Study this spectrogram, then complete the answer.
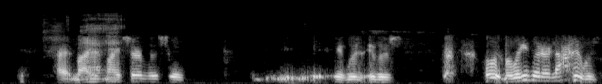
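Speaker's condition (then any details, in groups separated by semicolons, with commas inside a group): Stutter; severe stutter, one useless leg; part-word, syllable and word repetitions, cut-off words, fillers, laughter; repeated sounds, repeated words, blocks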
